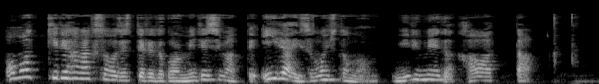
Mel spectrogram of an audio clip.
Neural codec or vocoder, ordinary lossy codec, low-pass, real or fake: none; AAC, 32 kbps; 10.8 kHz; real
